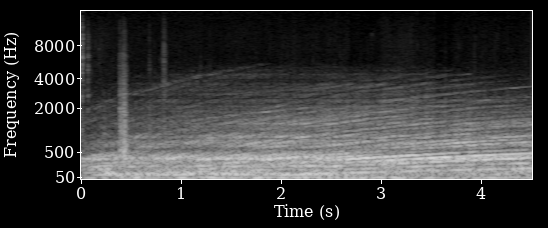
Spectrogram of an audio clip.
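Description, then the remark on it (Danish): A fully artificial acceleration sound made by an electric car during a quick acceleration (the car does 0-100 in 8.6 seconds): a steady, loud tonal hum that rises smoothly in pitch over several seconds, with a couple of brief clicks at the start and no talking. “Er der nogen, der mangler lyd i en elektrisk bil, så har de den i hvert fald her, men den er jo fuldstændig kunstig.”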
